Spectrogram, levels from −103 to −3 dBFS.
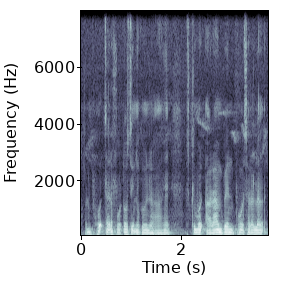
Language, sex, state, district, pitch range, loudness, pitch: Hindi, male, Arunachal Pradesh, Papum Pare, 90-95 Hz, -17 LUFS, 95 Hz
